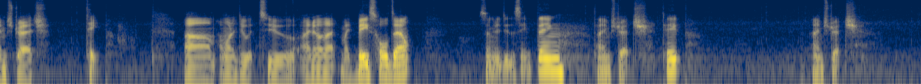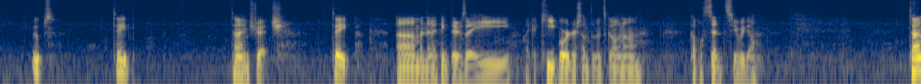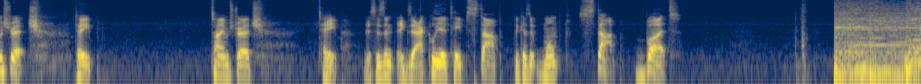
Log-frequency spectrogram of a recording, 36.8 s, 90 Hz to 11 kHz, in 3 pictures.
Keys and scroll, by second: 13.9 Page_Down, 25.9 Page_Down, 35.2 space.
